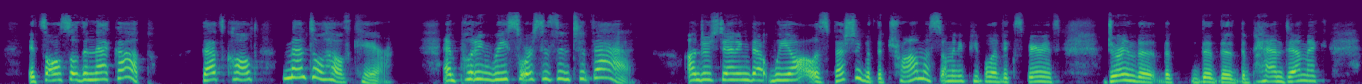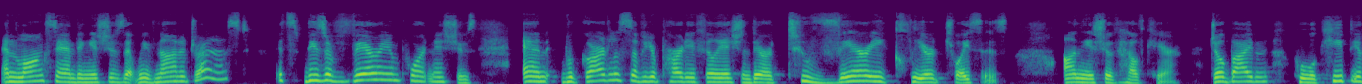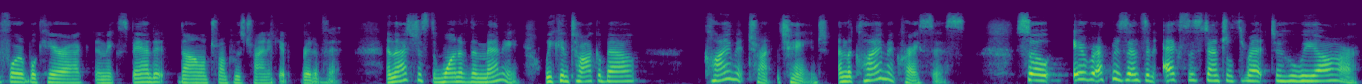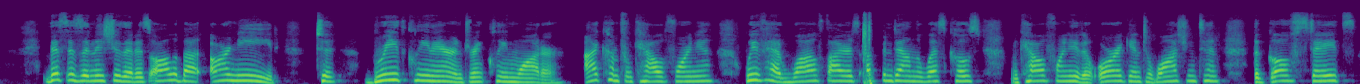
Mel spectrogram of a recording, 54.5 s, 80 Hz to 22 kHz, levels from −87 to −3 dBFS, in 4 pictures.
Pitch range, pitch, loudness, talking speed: 195-270 Hz, 230 Hz, -23 LUFS, 170 wpm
